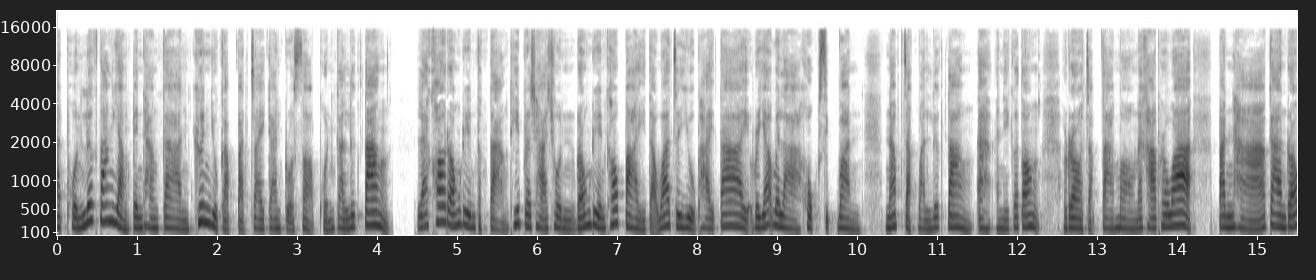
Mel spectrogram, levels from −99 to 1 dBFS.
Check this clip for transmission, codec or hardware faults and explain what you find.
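No transmission, codec or hardware fault can be heard anywhere in this speech recording.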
